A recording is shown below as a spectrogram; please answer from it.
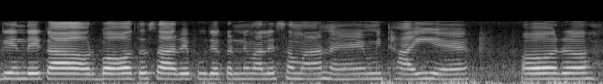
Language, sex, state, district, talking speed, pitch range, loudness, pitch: Hindi, female, Uttar Pradesh, Shamli, 130 wpm, 250-260 Hz, -16 LUFS, 255 Hz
